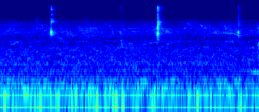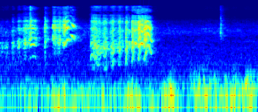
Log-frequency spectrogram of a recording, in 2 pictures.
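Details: Captive long-tailed glossy starling kept in aviculture; two loud, harsh, rasping squawks about a second long each, preceded by a few faint clicks, with low background rumble.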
